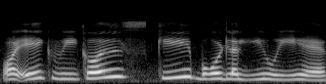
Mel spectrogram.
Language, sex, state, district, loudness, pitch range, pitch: Hindi, female, Jharkhand, Garhwa, -16 LUFS, 240-295 Hz, 250 Hz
